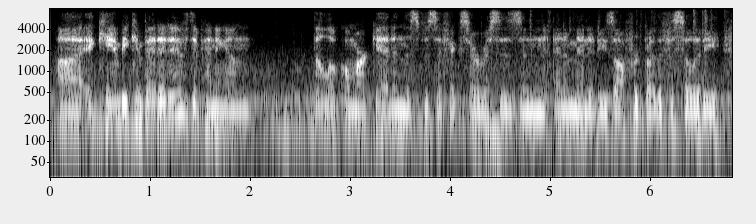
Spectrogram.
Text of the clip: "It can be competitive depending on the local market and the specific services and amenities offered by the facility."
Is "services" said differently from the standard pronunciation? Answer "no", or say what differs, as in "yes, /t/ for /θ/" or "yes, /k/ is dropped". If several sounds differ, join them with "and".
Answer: no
